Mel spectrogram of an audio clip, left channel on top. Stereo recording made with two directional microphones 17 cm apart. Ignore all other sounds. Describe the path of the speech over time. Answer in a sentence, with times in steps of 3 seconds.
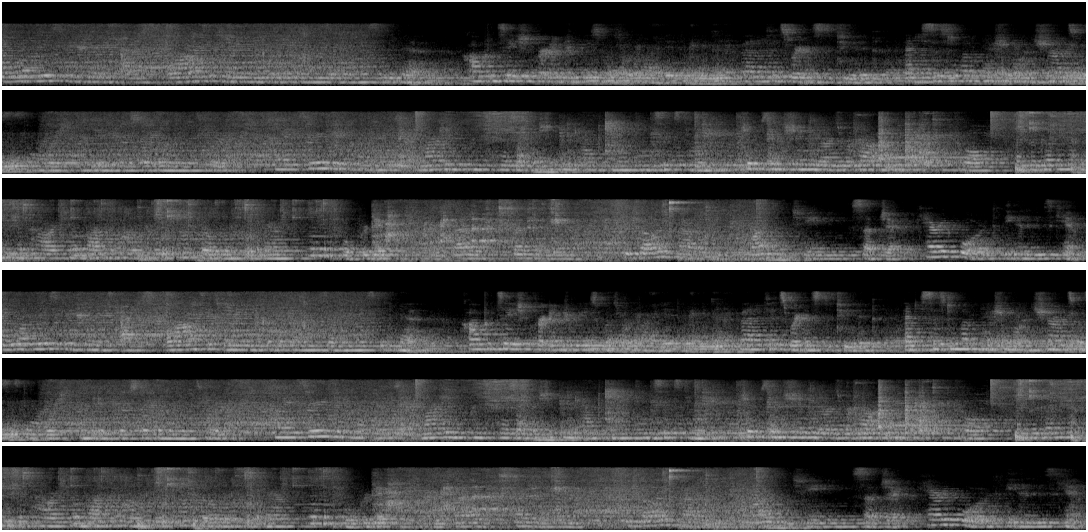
You can hear the speech on the right from 0 s, in the centre from 15 s and on the left from 21 s.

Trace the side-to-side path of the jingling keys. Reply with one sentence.
You can hear the jingling keys go left and come back.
